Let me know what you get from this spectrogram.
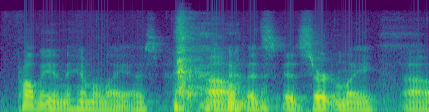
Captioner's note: laughs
